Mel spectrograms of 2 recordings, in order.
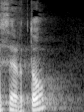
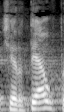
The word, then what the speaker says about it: Certeau: Fue un sacerdote jesuita, eh, Michel de, Cher, ay Dios mío, Michel de Certeau, eh, yo decía Cherteau, pero pues así se escribe, no es de francés, es un francés.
